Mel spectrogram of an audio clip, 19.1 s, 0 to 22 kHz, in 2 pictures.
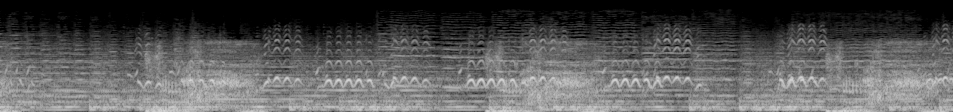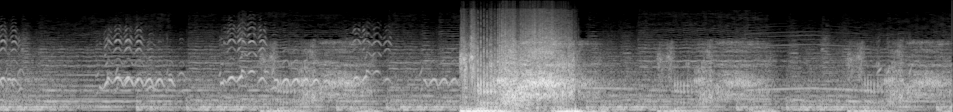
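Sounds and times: low drone: 0:00.0 - 0:19.0.

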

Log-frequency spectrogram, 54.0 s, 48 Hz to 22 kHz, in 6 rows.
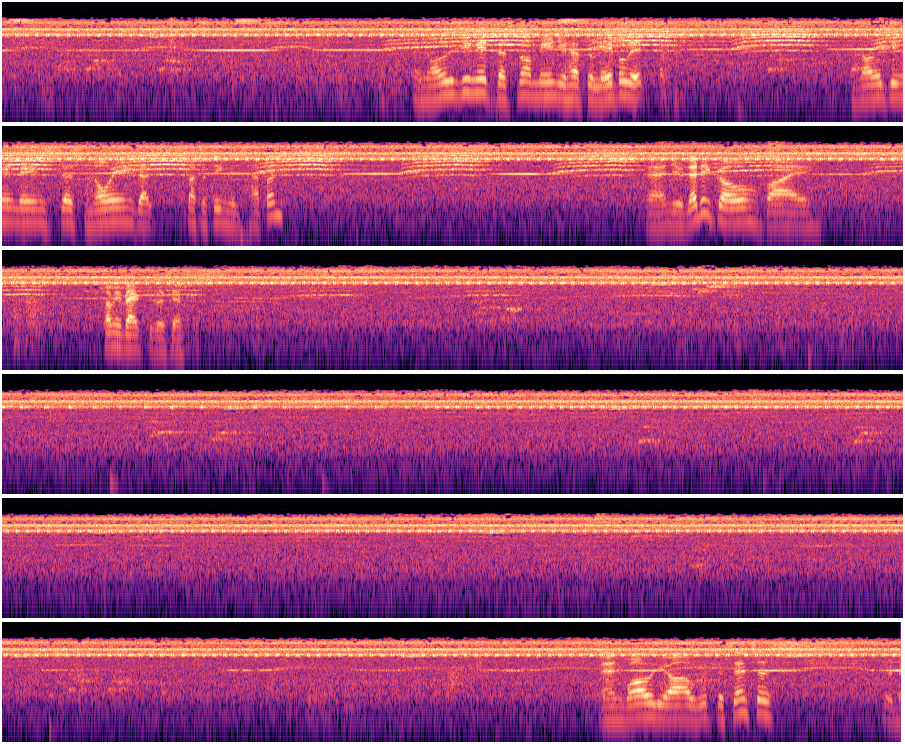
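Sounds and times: faint bird chirps: 0:00.0 - 0:26.0
crickets trilling: 0:00.0 - 0:54.0.

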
